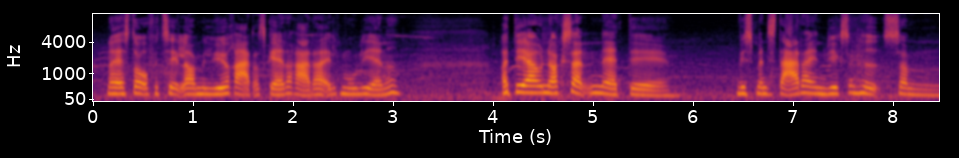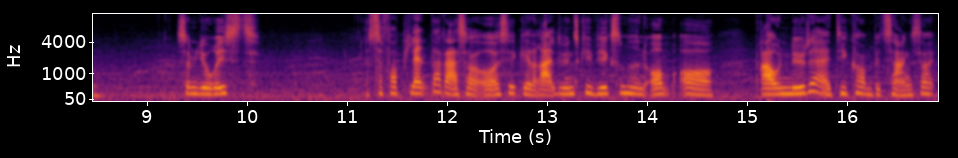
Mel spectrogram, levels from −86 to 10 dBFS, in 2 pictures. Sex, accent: female, native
